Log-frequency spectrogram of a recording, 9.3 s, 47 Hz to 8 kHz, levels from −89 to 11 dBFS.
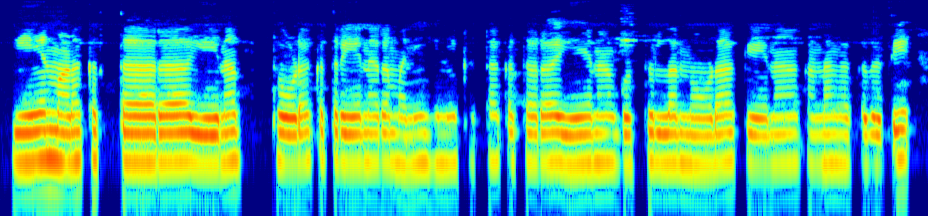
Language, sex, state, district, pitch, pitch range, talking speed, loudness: Kannada, female, Karnataka, Belgaum, 170 Hz, 165-170 Hz, 85 wpm, -15 LUFS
